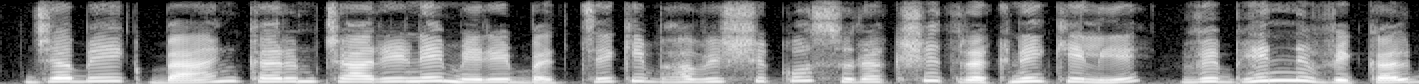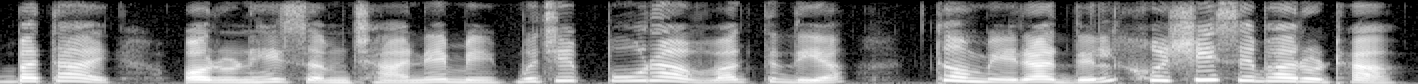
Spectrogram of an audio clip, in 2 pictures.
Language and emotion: Hindi, happy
